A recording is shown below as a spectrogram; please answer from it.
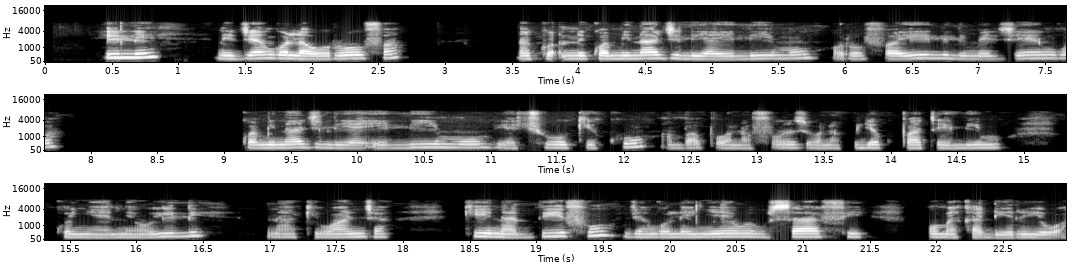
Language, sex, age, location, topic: Swahili, female, 25-35, Kisumu, education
